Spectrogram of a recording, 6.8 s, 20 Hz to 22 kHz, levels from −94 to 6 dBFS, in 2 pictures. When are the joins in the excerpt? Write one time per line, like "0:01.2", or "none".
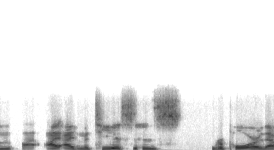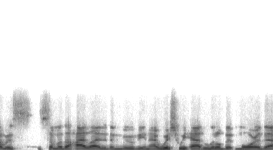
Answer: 0:01.0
